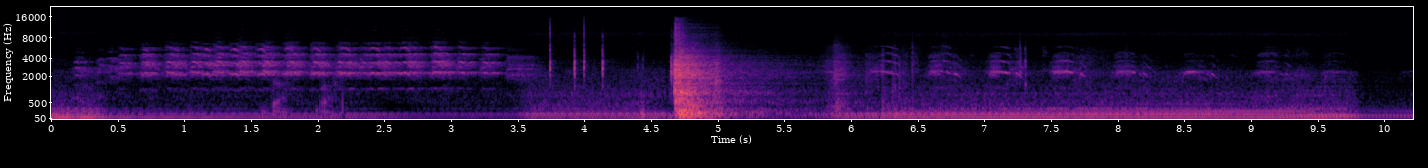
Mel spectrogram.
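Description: Model rocket's parachute ejection charge firing once with a sharp bang about halfway through, throwing out the parachute. Birds chirp in quick repeated notes before and after it, over a steady low rumble.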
